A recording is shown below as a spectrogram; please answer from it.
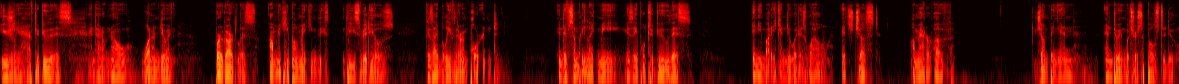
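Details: Dysfluent speech (stuttering) attributed to cerebral palsy in an adult male; has had five years of speech therapy.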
